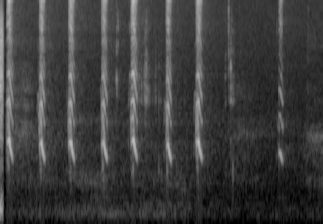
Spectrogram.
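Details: A common toad (European toad, Bufo bufo), just caught in Germany or Greece in early summer at dusk after rain, calls with short, croaky notes repeated quickly, about two or three each second.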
